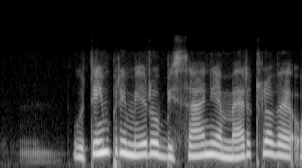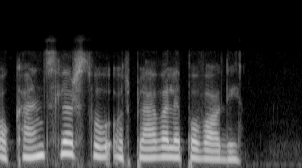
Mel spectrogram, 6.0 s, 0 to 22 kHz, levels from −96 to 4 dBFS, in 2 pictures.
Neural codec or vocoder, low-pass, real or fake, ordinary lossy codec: none; 7.2 kHz; real; Opus, 32 kbps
